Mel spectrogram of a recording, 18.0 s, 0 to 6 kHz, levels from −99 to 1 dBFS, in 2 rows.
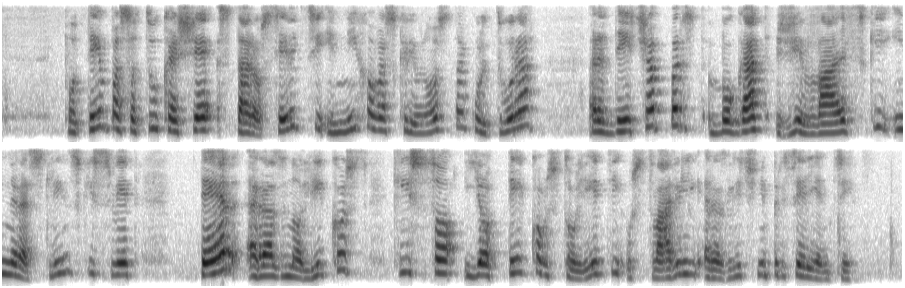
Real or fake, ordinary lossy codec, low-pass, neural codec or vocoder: fake; none; 5.4 kHz; vocoder, 22.05 kHz, 80 mel bands, Vocos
